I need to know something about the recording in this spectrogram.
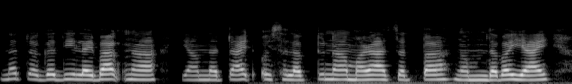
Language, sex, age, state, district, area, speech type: Manipuri, female, 18-30, Manipur, Tengnoupal, urban, spontaneous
